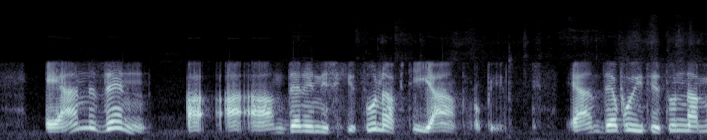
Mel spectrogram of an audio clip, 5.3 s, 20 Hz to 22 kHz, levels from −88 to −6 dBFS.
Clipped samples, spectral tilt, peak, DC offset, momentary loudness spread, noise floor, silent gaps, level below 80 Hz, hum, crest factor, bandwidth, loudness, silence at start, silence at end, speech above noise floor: under 0.1%; -5 dB/octave; -6 dBFS; under 0.1%; 7 LU; -52 dBFS; none; -70 dBFS; none; 18 dB; 8.2 kHz; -23 LUFS; 0.35 s; 0 s; 30 dB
